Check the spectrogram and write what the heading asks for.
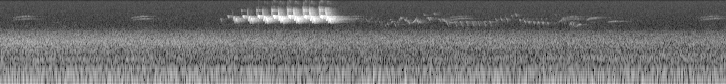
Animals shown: Purple Finch (Haemorhous purpureus), Ovenbird (Seiurus aurocapilla), Hermit Thrush (Catharus guttatus)

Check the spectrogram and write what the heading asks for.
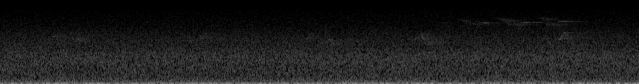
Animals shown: Blackburnian Warbler (Setophaga fusca), Red-eyed Vireo (Vireo olivaceus)

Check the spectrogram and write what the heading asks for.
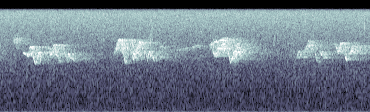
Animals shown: Red-eyed Vireo (Vireo olivaceus), Eastern Wood-Pewee (Contopus virens)

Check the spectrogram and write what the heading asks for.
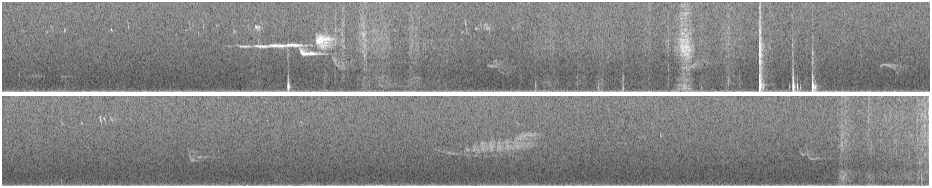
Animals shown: Blue-headed Vireo (Vireo solitarius), Black-throated Blue Warbler (Setophaga caerulescens), Black-throated Green Warbler (Setophaga virens)

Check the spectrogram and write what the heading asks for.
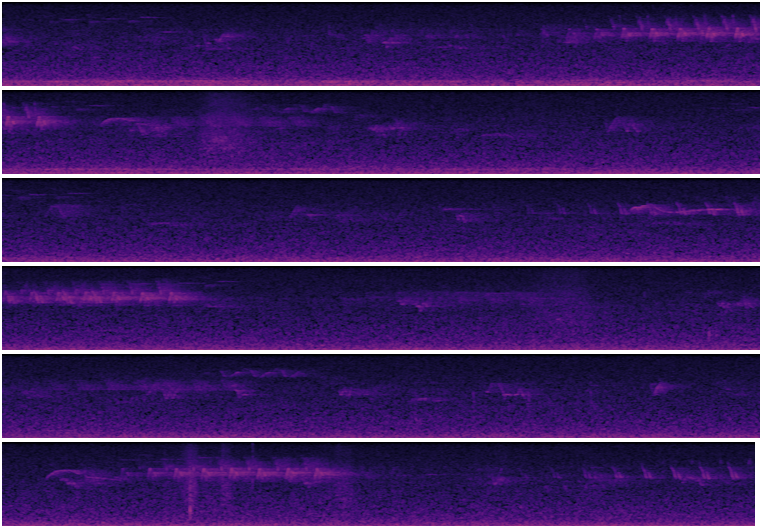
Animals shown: Eastern Wood-Pewee (Contopus virens), Red-eyed Vireo (Vireo olivaceus), Black-and-white Warbler (Mniotilta varia), Blackburnian Warbler (Setophaga fusca), Ovenbird (Seiurus aurocapilla)

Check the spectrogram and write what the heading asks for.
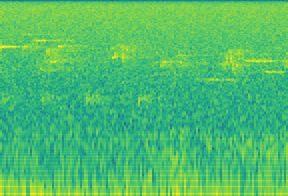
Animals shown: Red-eyed Vireo (Vireo olivaceus), Hermit Thrush (Catharus guttatus)

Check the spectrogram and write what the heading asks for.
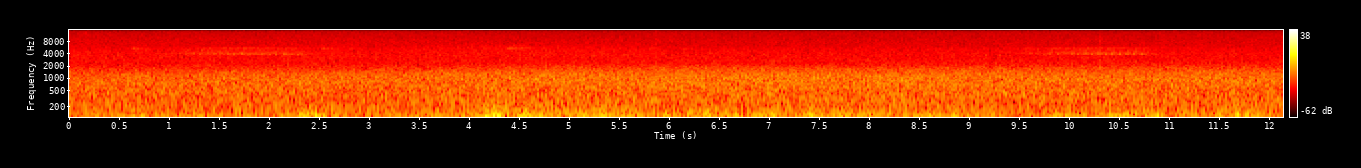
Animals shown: Pine Warbler (Setophaga pinus), Red Squirrel (Tamiasciurus hudsonicus)

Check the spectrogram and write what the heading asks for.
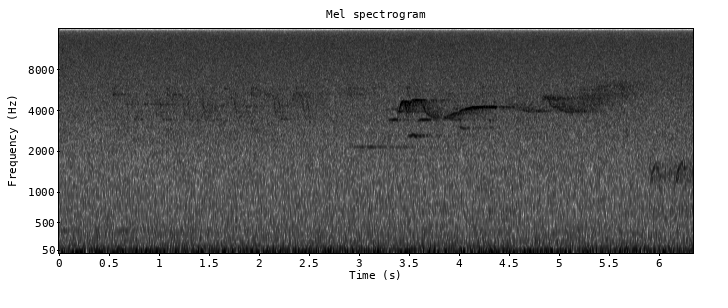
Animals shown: American Crow (Corvus brachyrhynchos), Black-throated Blue Warbler (Setophaga caerulescens), Hermit Thrush (Catharus guttatus), Ovenbird (Seiurus aurocapilla), Eastern Wood-Pewee (Contopus virens)

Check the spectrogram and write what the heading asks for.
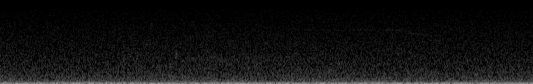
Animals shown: Black-throated Green Warbler (Setophaga virens)

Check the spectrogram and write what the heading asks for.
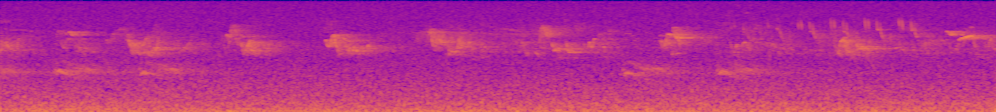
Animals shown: Red-eyed Vireo (Vireo olivaceus), Ovenbird (Seiurus aurocapilla), American Crow (Corvus brachyrhynchos)

